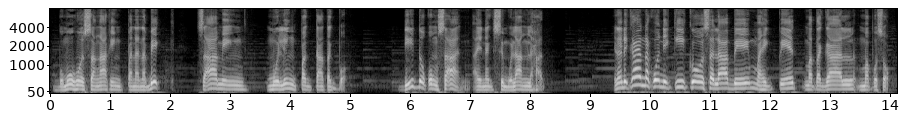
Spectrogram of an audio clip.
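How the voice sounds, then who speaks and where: A man with a Filipino accent reads a dramatic story as a radio storyteller, phrasing slowly and emotively. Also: fairly high pitch, lively intonation. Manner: slow, emotive, deliberate phrasing. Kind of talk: dramatic scripted story narration. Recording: music bed behind a dry studio voice.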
